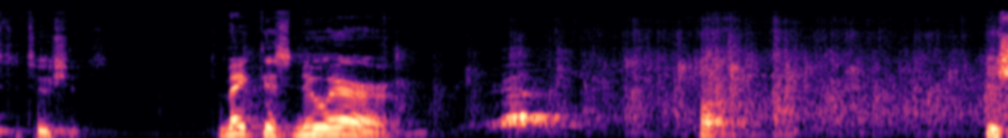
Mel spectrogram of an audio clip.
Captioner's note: applause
